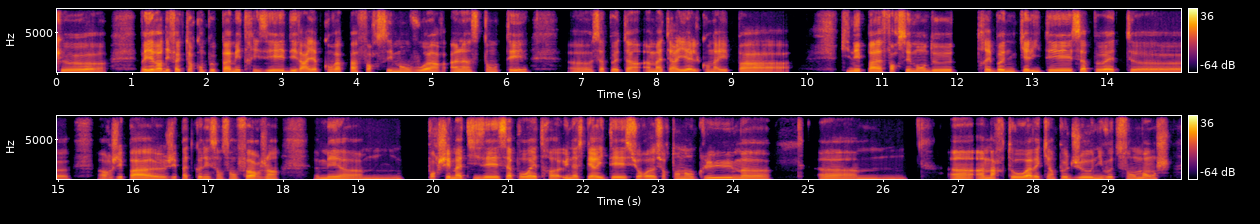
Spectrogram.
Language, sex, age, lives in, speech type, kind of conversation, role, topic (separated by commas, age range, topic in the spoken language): French, male, 45-49, France, conversation, podcast, host, Quel rôle les erreurs jouent-elles dans ton processus créatif ?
